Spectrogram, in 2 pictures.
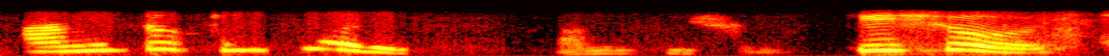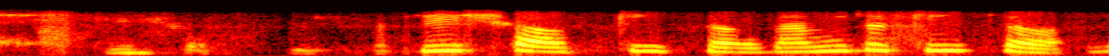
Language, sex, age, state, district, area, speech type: Bengali, female, 18-30, West Bengal, Uttar Dinajpur, urban, conversation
